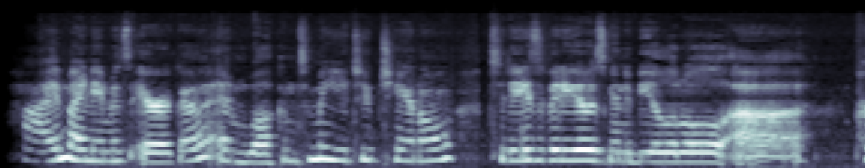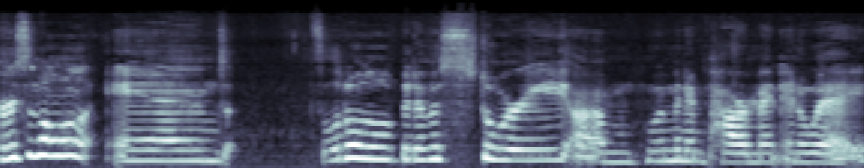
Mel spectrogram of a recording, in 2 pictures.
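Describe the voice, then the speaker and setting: A woman's high voice at a moderate pace with ordinary pitch variation, over noticeable background noise. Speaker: vlogger. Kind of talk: personal storytime vlog.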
